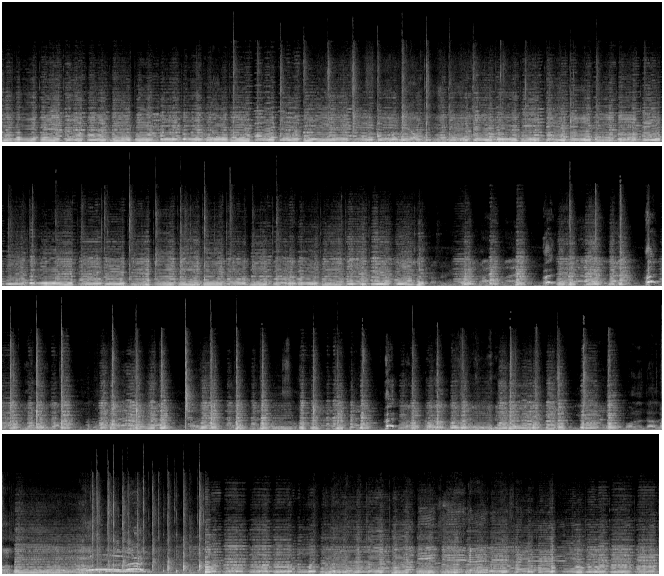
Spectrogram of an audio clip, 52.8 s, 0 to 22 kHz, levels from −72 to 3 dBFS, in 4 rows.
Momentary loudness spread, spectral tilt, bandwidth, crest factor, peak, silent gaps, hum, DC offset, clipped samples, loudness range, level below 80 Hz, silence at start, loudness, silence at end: 6 LU; -3.5 dB/octave; 16.5 kHz; 20 dB; 0 dBFS; none; none; 1%; under 0.1%; 3 LU; -48 dBFS; 0 s; -20 LUFS; 0 s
